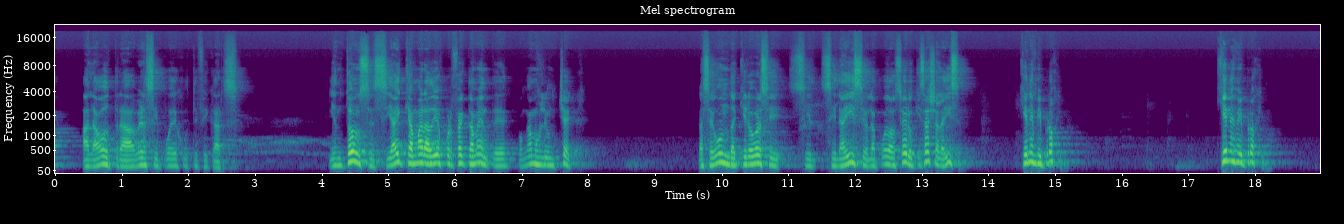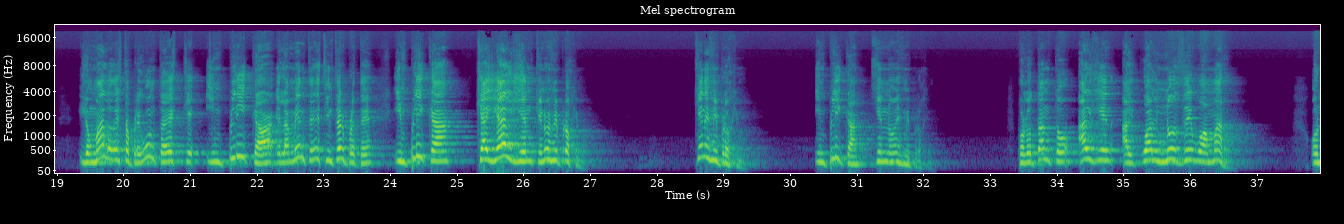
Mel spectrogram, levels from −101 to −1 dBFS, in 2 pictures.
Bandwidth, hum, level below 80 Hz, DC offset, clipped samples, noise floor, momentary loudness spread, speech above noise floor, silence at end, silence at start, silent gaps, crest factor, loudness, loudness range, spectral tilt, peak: 19 kHz; none; -68 dBFS; under 0.1%; under 0.1%; -68 dBFS; 20 LU; 46 dB; 0 s; 0.4 s; none; 24 dB; -22 LUFS; 15 LU; -4.5 dB/octave; 0 dBFS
